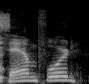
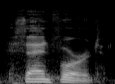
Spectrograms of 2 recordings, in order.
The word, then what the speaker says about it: Sanford: Is it Samford or Sanford? – Sanford. F-R-D. – Okay. Oh, yeah. There's no T there.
